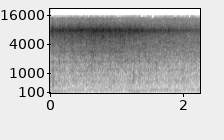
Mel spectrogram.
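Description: A first batch of about five buffalo chicken wings sizzles in hot oil, a close, bright, steady frying hiss with no talk.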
